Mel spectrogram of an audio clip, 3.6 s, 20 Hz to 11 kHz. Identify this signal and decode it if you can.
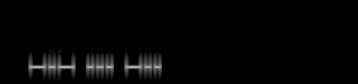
Morse code, heard as a keyed tone, about 25 wpm, 700 Hz. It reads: KSD
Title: USA Call Sign Postfixes - 3 Letters 25wpm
